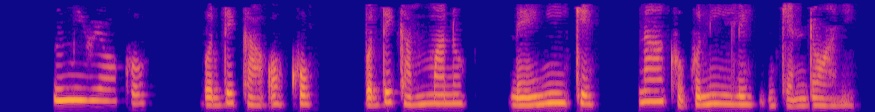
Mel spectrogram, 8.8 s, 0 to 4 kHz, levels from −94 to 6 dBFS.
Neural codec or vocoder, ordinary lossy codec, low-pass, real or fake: none; MP3, 24 kbps; 3.6 kHz; real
